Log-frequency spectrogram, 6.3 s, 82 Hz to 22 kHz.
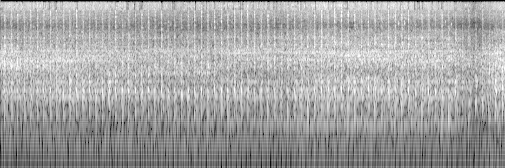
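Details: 1993 Honda Civic EG8 with D16Y1 VTEC swap at idle: a hard, sharp knock about four times a second. Oil pressure light flickered, then stayed on after ticking began; still ticks after a 5W30 oil change, sometimes stalls. Rod knock suspected, not confirmed.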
